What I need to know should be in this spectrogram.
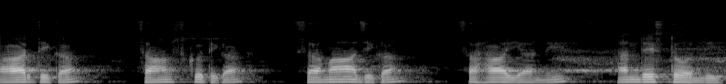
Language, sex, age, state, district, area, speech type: Telugu, male, 18-30, Telangana, Peddapalli, urban, spontaneous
